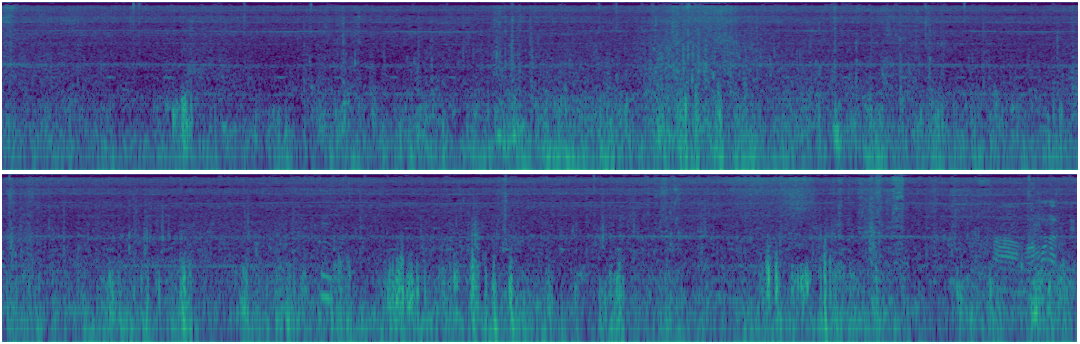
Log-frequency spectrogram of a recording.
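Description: Wind buffeting the microphone over the wash of water around a small boat, with a few scattered knocks and clicks.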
